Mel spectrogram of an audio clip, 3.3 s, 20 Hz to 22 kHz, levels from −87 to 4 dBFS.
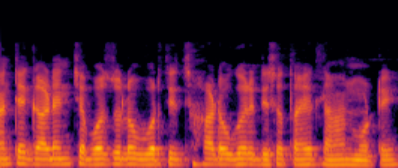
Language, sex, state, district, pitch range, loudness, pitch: Marathi, male, Maharashtra, Solapur, 120-125 Hz, -18 LUFS, 125 Hz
